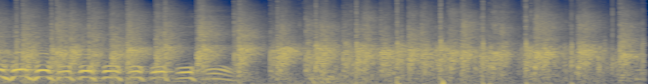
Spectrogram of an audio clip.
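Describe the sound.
An audience bursts into steady, dense applause welcoming a guest, a tango dancer and teacher, on a tango radio show. The applause carries on loudly through the whole stretch, while a voice calls out with rising and falling tones over the first couple of seconds.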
